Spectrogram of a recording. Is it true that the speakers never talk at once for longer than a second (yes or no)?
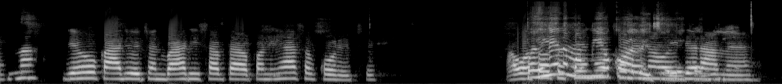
no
